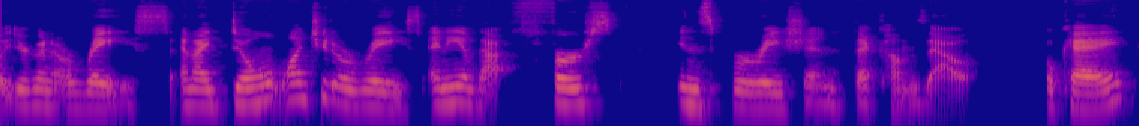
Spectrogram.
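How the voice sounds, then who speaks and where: Chatty, encouraging woman teaching songwriting. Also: mid-range voice. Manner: encouraging, chatty, laughs at herself. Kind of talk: relaxed instructional talk to camera.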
